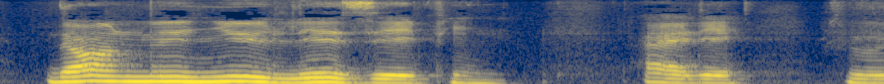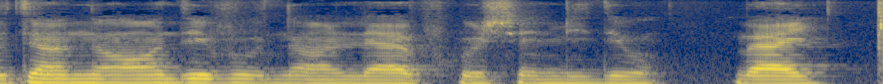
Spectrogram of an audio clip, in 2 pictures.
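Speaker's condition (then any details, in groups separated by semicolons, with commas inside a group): Maladie de Charcot (ALS); speech onset, then swallowing problems, hand weakness, twitching; onset around age 44; cannot roll r sound, choking when swallowing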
